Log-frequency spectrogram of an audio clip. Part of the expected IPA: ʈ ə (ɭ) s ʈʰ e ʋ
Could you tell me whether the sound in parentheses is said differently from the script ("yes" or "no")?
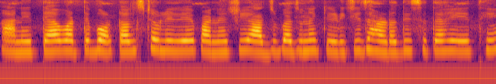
yes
